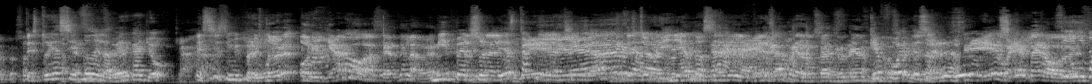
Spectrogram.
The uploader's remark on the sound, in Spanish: Hubo problemas con el audio, perdón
